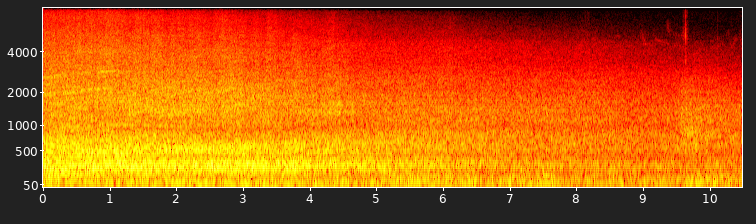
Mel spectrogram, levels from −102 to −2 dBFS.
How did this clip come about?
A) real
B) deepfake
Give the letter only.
A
